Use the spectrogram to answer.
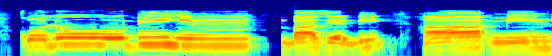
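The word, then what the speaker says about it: قلوبهم: کے ساتھ ملانا ہے، قاف کو موٹا پڑھتے ہوئے، واو پر 1 الف کی مقدار مد کرتے ہوئے، قلوبہم، با زیر بی، ہا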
